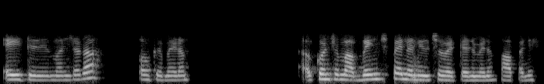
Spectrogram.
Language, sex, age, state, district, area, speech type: Telugu, female, 18-30, Telangana, Siddipet, urban, conversation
